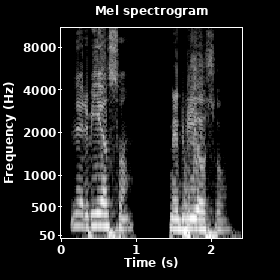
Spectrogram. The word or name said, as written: nervioso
